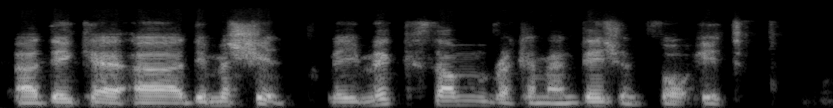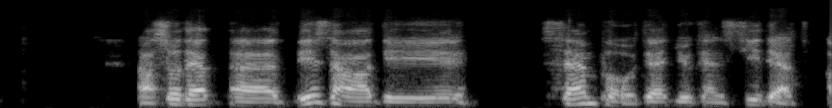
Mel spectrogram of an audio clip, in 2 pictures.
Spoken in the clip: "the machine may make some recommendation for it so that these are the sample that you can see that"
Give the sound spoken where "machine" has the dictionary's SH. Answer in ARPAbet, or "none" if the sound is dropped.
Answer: SH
